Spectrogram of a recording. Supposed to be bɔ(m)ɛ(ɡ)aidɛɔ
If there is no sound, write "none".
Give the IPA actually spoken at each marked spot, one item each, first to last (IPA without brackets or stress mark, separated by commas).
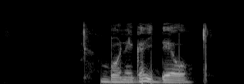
n, ɡ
